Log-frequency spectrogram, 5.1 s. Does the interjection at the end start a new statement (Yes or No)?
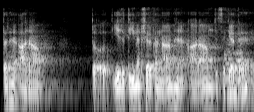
No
